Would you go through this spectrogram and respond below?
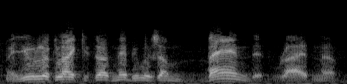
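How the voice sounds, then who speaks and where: An actor playing a pushy, smooth-talking freight boss in an old-time radio Western, with folksy, insinuating talk. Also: male voice, sits low, very animated, normal speed, sharp tone, heavily acted. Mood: falsely genial. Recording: noisy vintage radio drama recording.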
